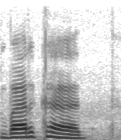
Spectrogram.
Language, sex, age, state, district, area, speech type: Urdu, female, 45-60, Bihar, Supaul, rural, spontaneous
